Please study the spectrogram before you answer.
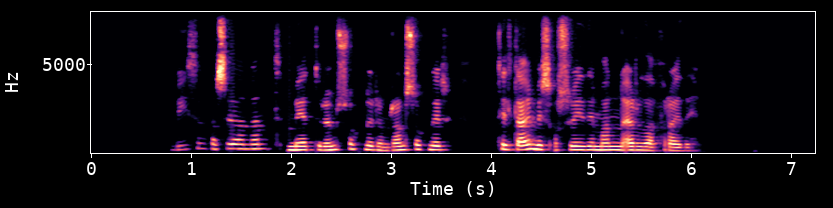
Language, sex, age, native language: Icelandic, female, 40-49, Icelandic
